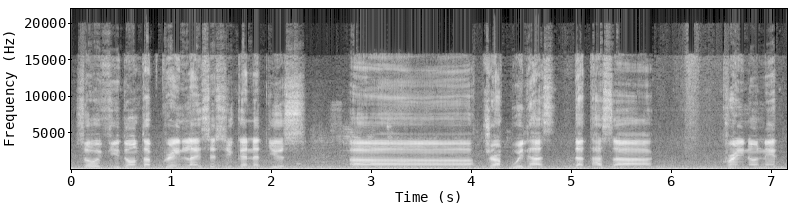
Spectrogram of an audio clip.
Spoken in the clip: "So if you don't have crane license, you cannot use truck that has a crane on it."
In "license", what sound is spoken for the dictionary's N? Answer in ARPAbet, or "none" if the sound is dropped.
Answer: none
